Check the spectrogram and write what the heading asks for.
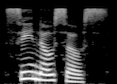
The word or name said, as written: cnossos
